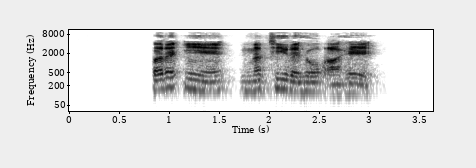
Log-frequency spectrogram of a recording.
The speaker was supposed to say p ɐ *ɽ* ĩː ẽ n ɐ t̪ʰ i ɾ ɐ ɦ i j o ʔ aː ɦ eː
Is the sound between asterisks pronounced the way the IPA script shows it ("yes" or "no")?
no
